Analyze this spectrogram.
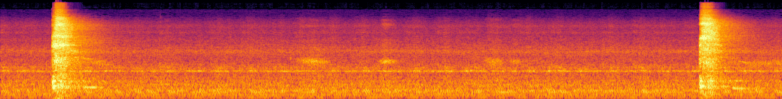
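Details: Person with a cold sneezing in an echoey bathroom with air conditioner noise in the background: two sharp, explosive sneezes about six seconds apart.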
